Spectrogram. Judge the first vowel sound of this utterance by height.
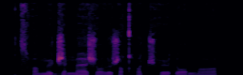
low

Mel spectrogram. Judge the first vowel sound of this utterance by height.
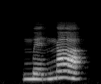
mid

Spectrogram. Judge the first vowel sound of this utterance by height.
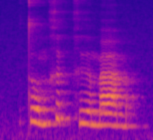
mid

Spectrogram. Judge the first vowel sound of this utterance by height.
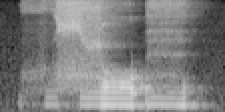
high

